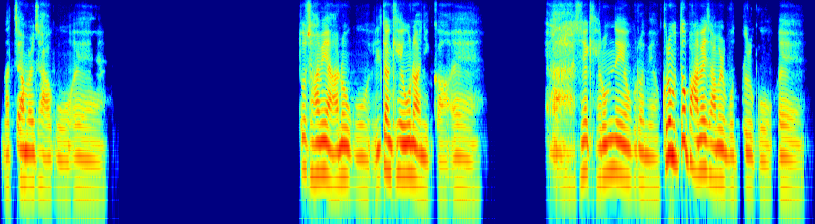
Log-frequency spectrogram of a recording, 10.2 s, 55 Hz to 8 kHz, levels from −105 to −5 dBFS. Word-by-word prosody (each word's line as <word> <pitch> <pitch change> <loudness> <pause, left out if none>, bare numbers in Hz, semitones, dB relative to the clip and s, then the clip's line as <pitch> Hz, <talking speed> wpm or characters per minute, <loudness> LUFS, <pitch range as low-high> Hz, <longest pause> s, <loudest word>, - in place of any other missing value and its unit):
낮잠을 135 +1 0
자고. 120 -4 -5
예. 115 -4 -8 2.4
또 190 - -2
잠이 170 0 +3
안 145 +1 +3
오고 125 -6 -2
일단 280 -10 +2
개운하니까. 155 -9 +1
예. 115 -3 -7 0.9
야 - - -2
진짜 175 +1 -1
괴롭네요, 160 0 +1
그러면. 130 -4 -5
그러면 260 -2 +6
또 350 - +6
밤에 180 +1 +4
잠을 150 -2 +1
못 130 -1 -8
들고 115 -6 -7
예. 115 -3 -5
135 Hz, 245 characters per minute, -27 LUFS, 120-165 Hz, 2.4 s, 그러면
